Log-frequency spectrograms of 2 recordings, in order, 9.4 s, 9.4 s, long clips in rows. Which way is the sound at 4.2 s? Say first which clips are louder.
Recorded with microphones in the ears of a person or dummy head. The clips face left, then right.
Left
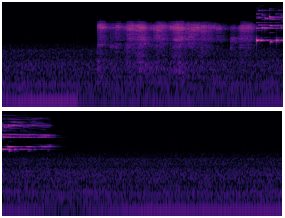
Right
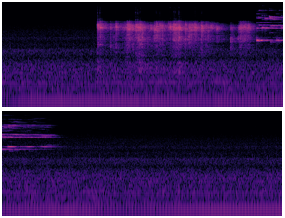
Left 7 dB; 25° left (ahead or behind).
